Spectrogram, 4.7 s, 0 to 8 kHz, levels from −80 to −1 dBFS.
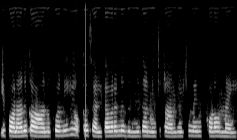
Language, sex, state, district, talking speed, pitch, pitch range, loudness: Telugu, female, Andhra Pradesh, Visakhapatnam, 150 wpm, 255 Hz, 245-270 Hz, -17 LUFS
